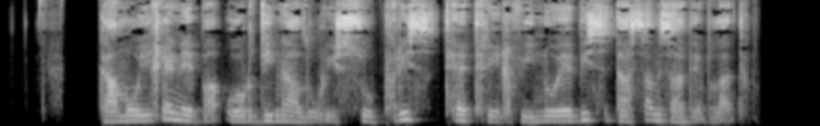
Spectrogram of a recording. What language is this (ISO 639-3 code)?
kat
